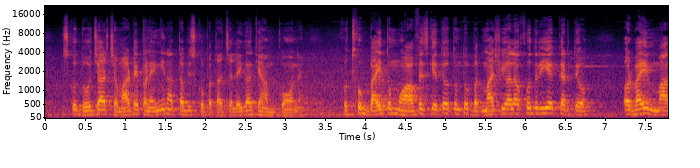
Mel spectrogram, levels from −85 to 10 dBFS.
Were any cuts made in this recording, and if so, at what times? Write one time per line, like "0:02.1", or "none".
none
